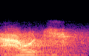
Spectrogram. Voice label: ouch sarcastic, voice; ooh ahh; ow ouch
